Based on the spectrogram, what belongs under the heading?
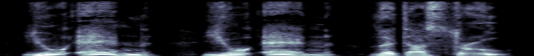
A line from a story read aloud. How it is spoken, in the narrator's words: They were trying to get the attention of the Yanks, shouting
